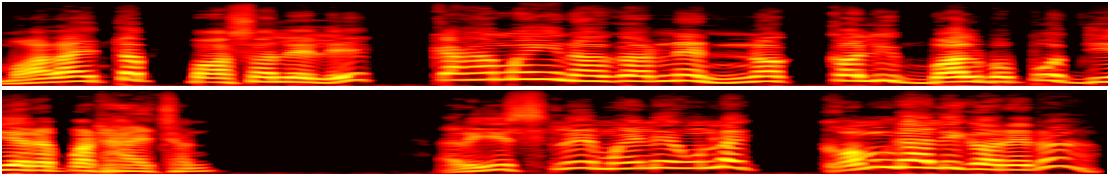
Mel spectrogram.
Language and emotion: Nepali, angry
